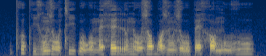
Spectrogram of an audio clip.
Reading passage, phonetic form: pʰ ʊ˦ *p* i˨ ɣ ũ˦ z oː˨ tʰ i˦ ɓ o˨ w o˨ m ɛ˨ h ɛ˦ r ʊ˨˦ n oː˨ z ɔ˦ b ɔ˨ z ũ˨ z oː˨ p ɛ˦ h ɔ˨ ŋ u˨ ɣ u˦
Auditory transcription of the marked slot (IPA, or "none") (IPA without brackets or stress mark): pʰ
